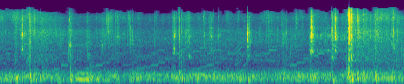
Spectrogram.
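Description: Badminton rally: a quick run of sharp racket-on-shuttlecock hits, several in a row at an uneven pace, over a steady crowd murmur in the arena.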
